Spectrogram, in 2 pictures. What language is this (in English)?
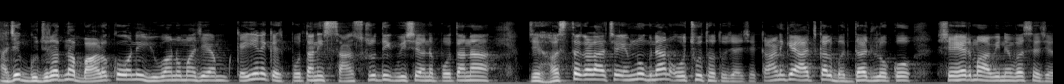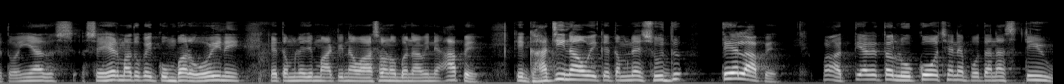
Gujarati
